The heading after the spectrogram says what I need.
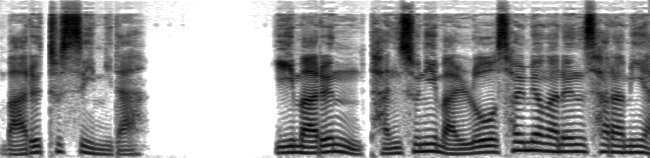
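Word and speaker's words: μάρτυς: 증인이라는 말은 헬라어 발음으로 마르투스입니다.이 말은 단순히 말로 설명하는 사람이 아니라 자기 삼전체로 예수님이 살아 계심을 보여주는 사람을 뜻합니다.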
